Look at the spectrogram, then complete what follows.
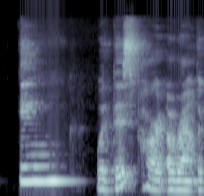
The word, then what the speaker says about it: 丁: In most cases, they're pronounced 丁 or 听, d, t, with a variety of tones. 丁 plus a mouth means to sting, a bee, a mosquito. 丁, ding, with this part around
